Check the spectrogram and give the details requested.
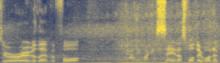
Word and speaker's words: Terima kasih: Oh, is it Terima kasih, right? Terima kasih, that's it. Yeah, we were learning it whilst we were over there before. Terima kasih, that's what they want to be saying towards the end.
